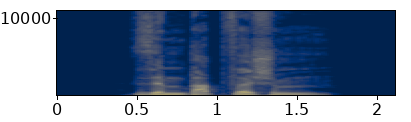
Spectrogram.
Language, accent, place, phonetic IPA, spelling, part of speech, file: German, Germany, Berlin, [zɪmˈbapvɪʃm̩], simbabwischem, adjective, De-simbabwischem.ogg
- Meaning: strong dative masculine/neuter singular of simbabwisch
